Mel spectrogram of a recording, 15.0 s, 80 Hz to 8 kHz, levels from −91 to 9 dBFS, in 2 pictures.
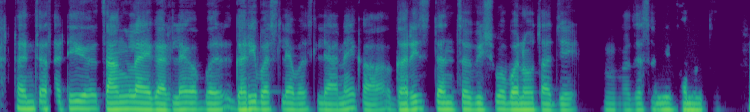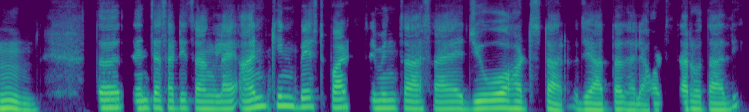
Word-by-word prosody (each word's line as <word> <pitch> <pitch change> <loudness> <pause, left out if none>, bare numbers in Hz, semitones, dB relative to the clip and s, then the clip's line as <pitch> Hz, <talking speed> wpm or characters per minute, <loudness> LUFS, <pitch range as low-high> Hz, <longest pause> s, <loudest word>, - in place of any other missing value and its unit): त्यांच्यासाठी 140 0 0 0.2
चांगला 135 +1 +4
आहे 125 -1 +4
घरल्या 125 +1 +2
बर 125 -1 0
घरी 130 0 +3
बसल्या-बसल्या 125 -2 -2
नाही 135 +5 -1
का? 120 -5 -4 0.2
घरीच 130 +2 +1
त्यांचं 130 -1 +2
विश्व 125 +1 -1
बनवतात 125 -1 +3
जे. 115 0 -4 0.6
जसं 125 +1 -5
मी 125 - +2
बनवतो. 125 +1 0 0.3
हं 140 -7 +3 0.7
तर 160 0 +4 0.2
त्यांच्यासाठी 155 0 -1
चांगला 145 -2 0
आहे. 145 +2 +1
आणखीन 190 +6 +2
बेस्ट 180 0 -1
पार्ट 170 +1 +2
स्ट्रीमिंगचा 155 -1 -2
असा 140 0 -4
आहे 140 0 0
जिओ 150 +2 +4
हॉटस्टार 140 -4 -1 0.2
जे 130 - 0
आता 125 +2 0
झालय. 120 -2 -3
हॉटस्टार 135 +3 -4
होत 135 -1 -2
आधी. 120 0 0
135 Hz, 145 wpm, -22 LUFS, 125-145 Hz, 0.7 s, चांगला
